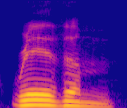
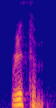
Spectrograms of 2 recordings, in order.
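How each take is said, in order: First: The th is voiced, the vocal cords vibrate. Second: The th is voiceless, only air passes. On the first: The speaker calls it right. "The th is pronounced. It's vocalized" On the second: The speaker calls it wrong. "you have this sound in Spanish, which is the theta"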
